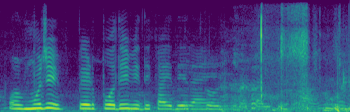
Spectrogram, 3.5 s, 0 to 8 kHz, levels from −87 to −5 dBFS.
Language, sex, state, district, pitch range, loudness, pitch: Hindi, female, Madhya Pradesh, Bhopal, 245-280 Hz, -23 LUFS, 270 Hz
